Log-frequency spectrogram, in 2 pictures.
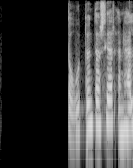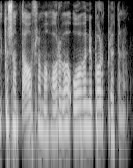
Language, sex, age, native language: Icelandic, female, 70-79, Icelandic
